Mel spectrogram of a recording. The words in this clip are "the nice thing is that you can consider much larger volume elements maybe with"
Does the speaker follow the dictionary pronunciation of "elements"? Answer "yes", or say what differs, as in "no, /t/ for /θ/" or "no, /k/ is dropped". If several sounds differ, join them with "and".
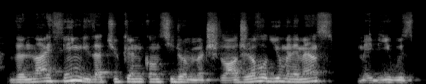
yes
